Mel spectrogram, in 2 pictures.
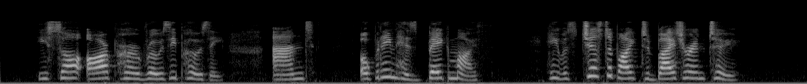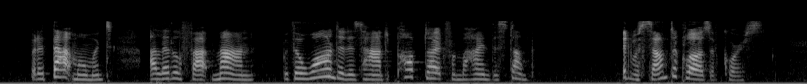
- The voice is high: Yes, very high, 260 Hz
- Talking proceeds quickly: No, average, 170 wpm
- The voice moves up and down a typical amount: Yes, average, 4.0 semitones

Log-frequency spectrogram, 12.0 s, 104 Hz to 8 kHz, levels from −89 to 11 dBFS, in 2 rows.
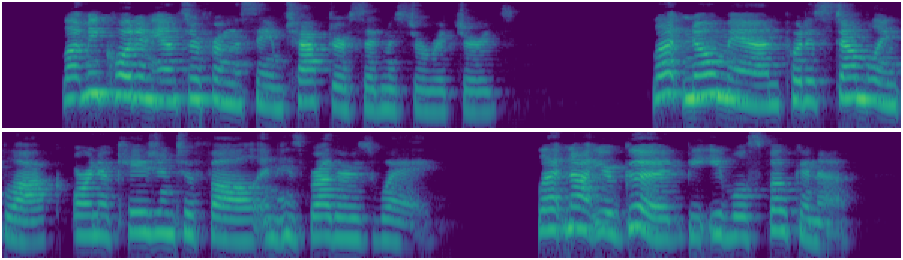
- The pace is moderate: Yes, average, 180 wpm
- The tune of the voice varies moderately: Yes, average, 4.8 semitones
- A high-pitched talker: Yes, high, 235 Hz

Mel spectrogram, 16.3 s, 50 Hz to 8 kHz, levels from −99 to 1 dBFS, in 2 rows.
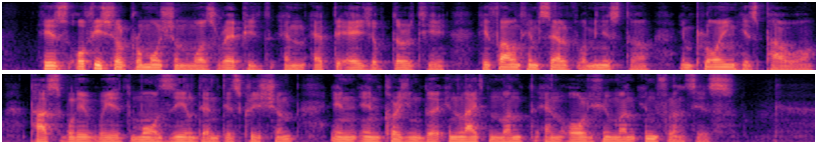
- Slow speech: Yes, slow, 120 wpm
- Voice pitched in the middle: No, very low, 90 Hz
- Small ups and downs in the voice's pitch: Yes, narrow, 2.0 semitones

